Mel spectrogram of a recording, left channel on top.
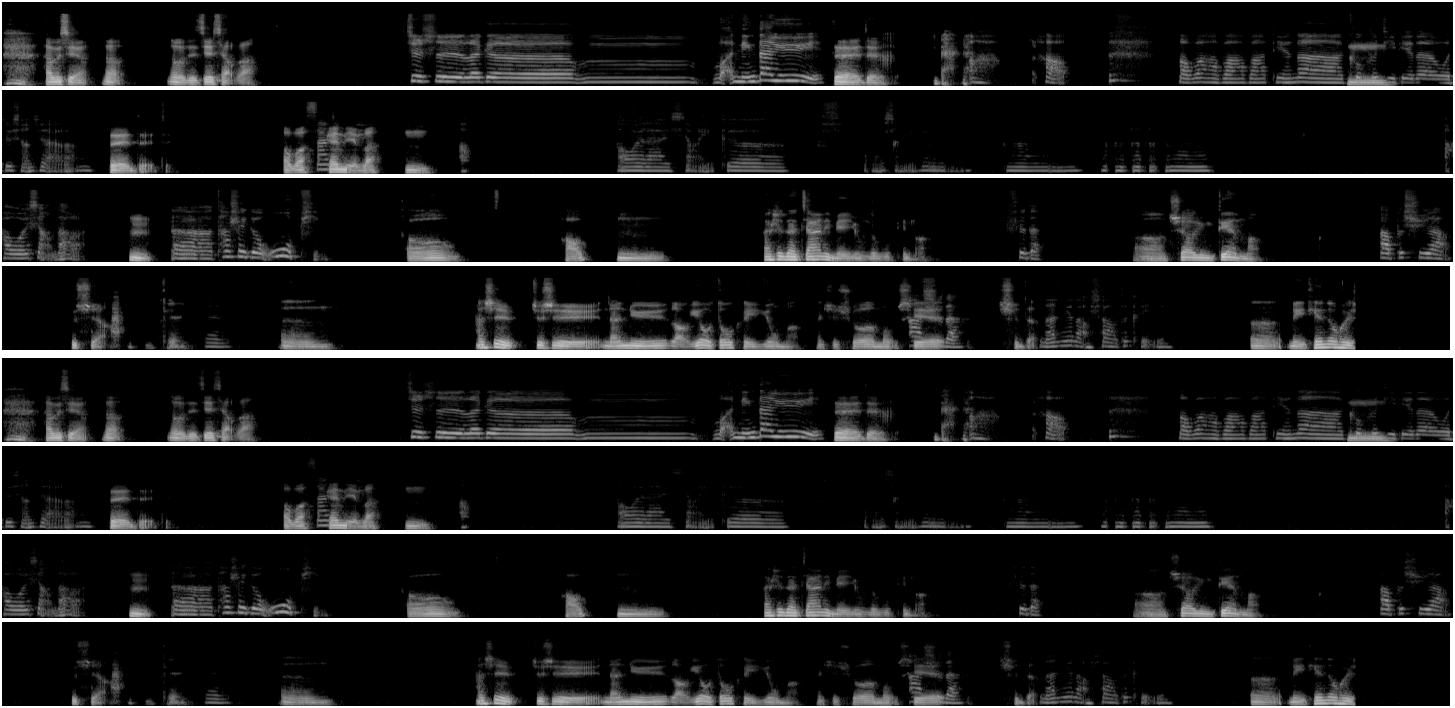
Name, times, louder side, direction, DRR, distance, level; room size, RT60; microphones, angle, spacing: voice 1, 0.0-1.2 1.7-2.5 8.3-8.9 9.3-9.7 13.5-13.9 15.6-16.1 17.3-18.3 18.5-18.8 30.3-30.5 33.1-33.6 34.7-34.9 35.2-35.6 36.6-38.3 40.3-41.6 44.2-44.7 45.2-45.4 46.3-46.8 48.3-52.9 53.5-53.9 56.0-57.1, left 3 dB, 60° left, 0.7 m, -25 dB
voice 2, 4.0-8.2 9.6-10.0 10.4-10.7 11.1-11.5 11.8-15.4 17.7-18.3 19.1-19.2 20.7-22.4 22.7-22.9 23.2-24.1 24.6-26.6 28.9-29.9 30.7-32.3 39.1-39.4 42.8-43.5 45.6-45.8 52.6-53.1 53.9-55.2, left 2 dB, 40° left, 4.1 m, -37 dB
head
